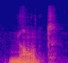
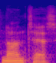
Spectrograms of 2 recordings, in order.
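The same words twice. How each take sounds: First: The name is said in French style. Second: The name is read out in American style. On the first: The speaker calls it right. "no, it's Nantes" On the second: The speaker calls it wrong. "the American brain in me sees a team"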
